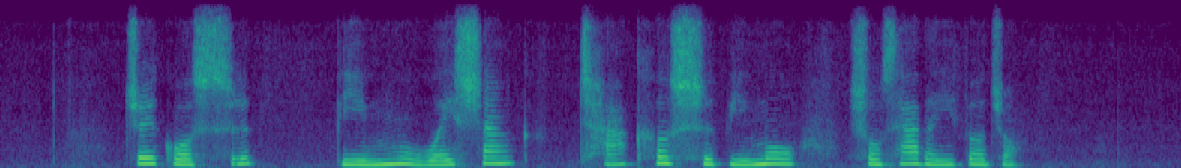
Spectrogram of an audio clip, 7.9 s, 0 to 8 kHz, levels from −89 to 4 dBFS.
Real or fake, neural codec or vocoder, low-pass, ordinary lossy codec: fake; codec, 16 kHz, 0.3 kbps, FocalCodec; 7.2 kHz; Opus, 16 kbps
